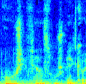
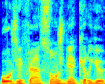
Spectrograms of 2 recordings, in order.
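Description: First: It is said quietly. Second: It is said loudly.

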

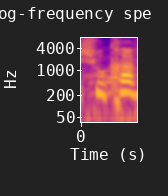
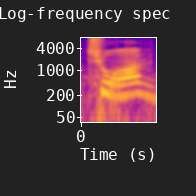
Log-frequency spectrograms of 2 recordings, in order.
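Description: First: A k sound is heard in the middle. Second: No k sound is heard in the middle. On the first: The speaker calls it wrong. "c'est pas choukrave" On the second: The speaker calls it right. "c'est tchourave déjà"

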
